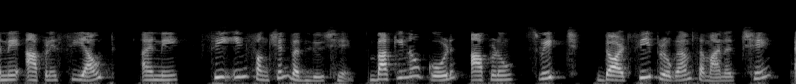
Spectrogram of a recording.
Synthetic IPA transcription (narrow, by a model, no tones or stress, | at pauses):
əneʔapɳ̃esiauʈ | əne | siʔinfə̃ŋkʃənbəd̪ljũt͡ʃʰebakinokoɽapɳ̃õsʋit͡ʃ | ɖɔʈsipɾoɡɾamsəmanət̪̚t͡ʃʰe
